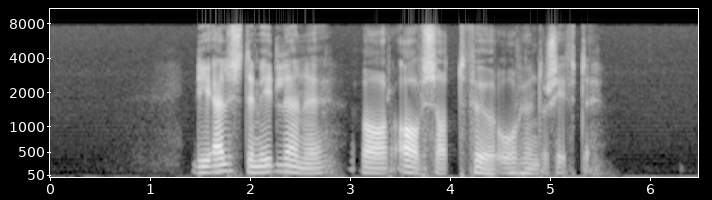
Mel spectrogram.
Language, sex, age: Norwegian, male, 47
